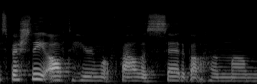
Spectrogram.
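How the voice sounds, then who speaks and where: In an English accent, a woman talks at a moderate pace. Her pitch is fairly low. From England. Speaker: YouTube reaction creator and artist. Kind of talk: casual Q&A while drawing. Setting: at home desk under a lamp. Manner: halting.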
